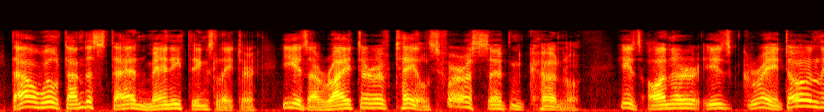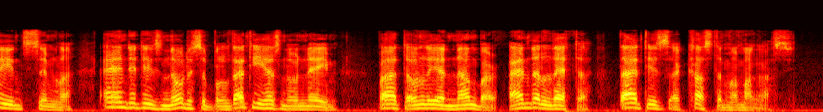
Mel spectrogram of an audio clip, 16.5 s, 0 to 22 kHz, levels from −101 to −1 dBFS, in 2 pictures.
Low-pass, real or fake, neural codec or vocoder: 7.2 kHz; fake; codec, 16 kHz, 8 kbps, FreqCodec, smaller model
